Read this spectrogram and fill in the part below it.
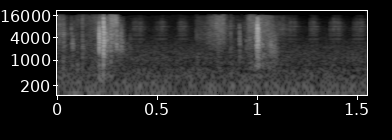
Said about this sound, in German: Gerd Heidemann und Hero Bus blättern durch ihre Notizbücher.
